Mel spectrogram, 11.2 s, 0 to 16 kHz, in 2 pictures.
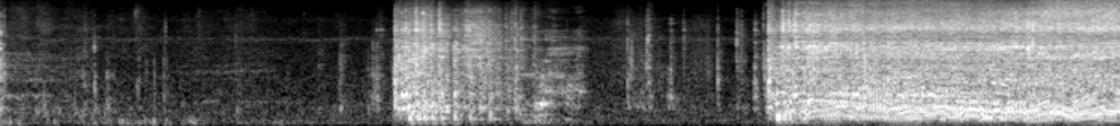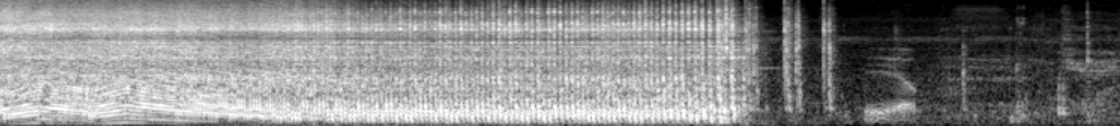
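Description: A McCulloch FR2.0 chainsaw engine fires briefly, then roars into a loud, steady run that swells and falls in pitch as it is tuned toward idle, before cutting out, with someone talking around it.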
